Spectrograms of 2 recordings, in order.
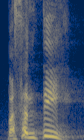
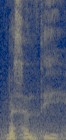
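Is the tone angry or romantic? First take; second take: angry; romantic. First: It is said in an angry tone. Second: It is said in a romantic tone.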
